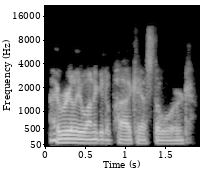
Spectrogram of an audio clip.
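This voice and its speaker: A man's voice: low voice, steady tone, fast, no echo. An American man hosting a podcast with casual, joking banter that tends to ramble. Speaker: podcast host.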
